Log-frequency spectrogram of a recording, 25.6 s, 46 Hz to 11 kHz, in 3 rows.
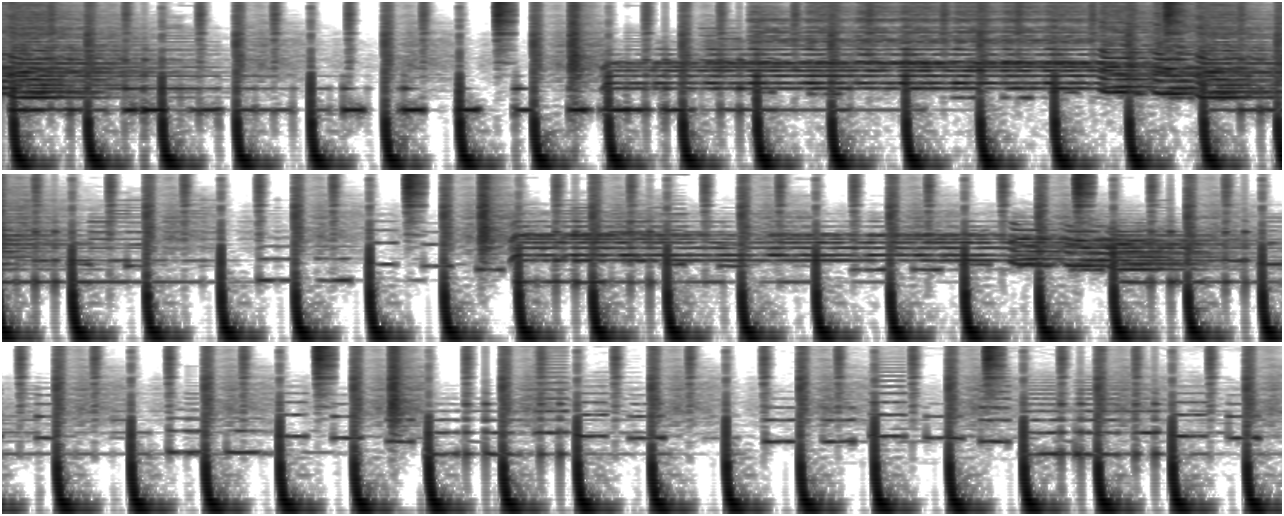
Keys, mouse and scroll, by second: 0.0 click, 1.2 click, 3.0 click, 5.9 click, 10.7 click, 12.2 click, 14.2-15.5 drag, 17.3 click, 18.6 click, 19.8 click, 20.5-21.4 typing, 24.5 click.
